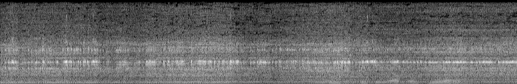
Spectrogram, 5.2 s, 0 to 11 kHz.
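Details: 2000 BMW 528i at idle: high steady chirping squeal with a wavering whistle from the belt drive that goes away when revved. The cause was a worn idler pulley; it was replaced along with both tensioner pulleys, the belts and the water pump.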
